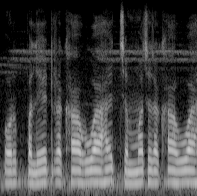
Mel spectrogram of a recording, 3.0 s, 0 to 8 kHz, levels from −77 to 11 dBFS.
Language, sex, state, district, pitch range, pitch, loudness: Hindi, male, Jharkhand, Deoghar, 130-140 Hz, 135 Hz, -15 LUFS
